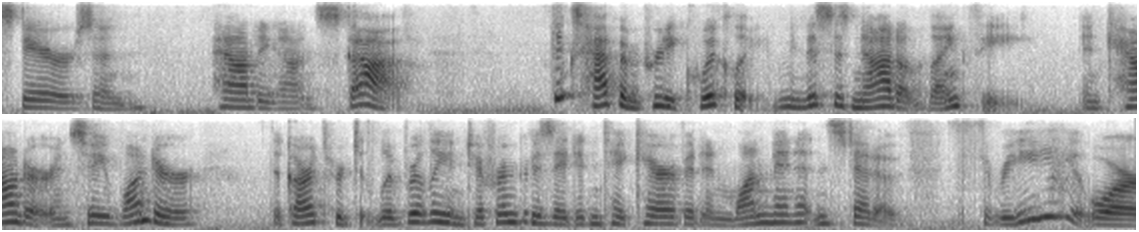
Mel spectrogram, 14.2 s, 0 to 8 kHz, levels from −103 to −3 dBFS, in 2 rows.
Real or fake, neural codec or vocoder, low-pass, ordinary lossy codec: fake; codec, 16 kHz, 0.8 kbps, ZipCodec; 7.2 kHz; Opus, 16 kbps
